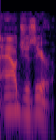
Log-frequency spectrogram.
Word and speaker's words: Al Jazeera: There's no T in Al Jazeera. – I like when he says heard it pronounced that yeah. – way. – Yeah. I think I'm hearing the J as a T.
